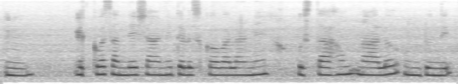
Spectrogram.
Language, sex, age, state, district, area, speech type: Telugu, female, 18-30, Andhra Pradesh, Kurnool, rural, spontaneous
